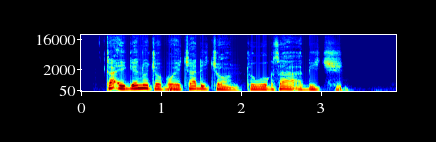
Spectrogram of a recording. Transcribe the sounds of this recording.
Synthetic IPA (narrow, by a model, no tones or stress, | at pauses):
kaʔɪɡenot͡ʃɔpɔɛt͡ʃadɪt͡ʃɔntowoɡsaʔabit͡ʃ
